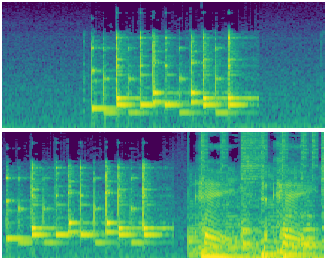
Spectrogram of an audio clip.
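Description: A mobile phone's alarm melody, a short run of quick pitched notes, plays twice with a brief pause between. About seven seconds in, loud music with a heavy bass beat starts and becomes the loudest sound.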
